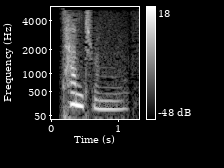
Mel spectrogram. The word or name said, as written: tantrums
